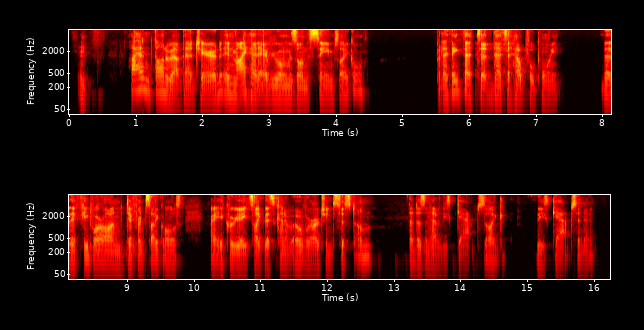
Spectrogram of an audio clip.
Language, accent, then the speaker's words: English; South Central Pennsylvania, United States; I'm from South Central P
